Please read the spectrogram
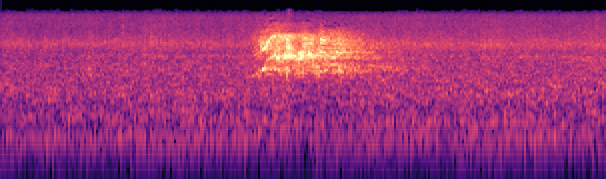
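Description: A macaque gives a single shrill, wavering squeal lasting about a second, a little before the middle, over a steady background hiss.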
